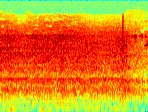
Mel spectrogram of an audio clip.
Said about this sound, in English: And the levity is a hairdryer.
